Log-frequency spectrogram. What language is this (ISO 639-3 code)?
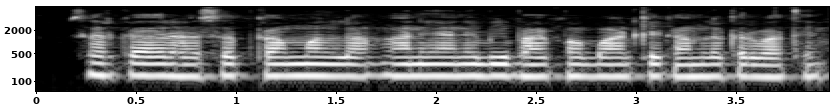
hne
